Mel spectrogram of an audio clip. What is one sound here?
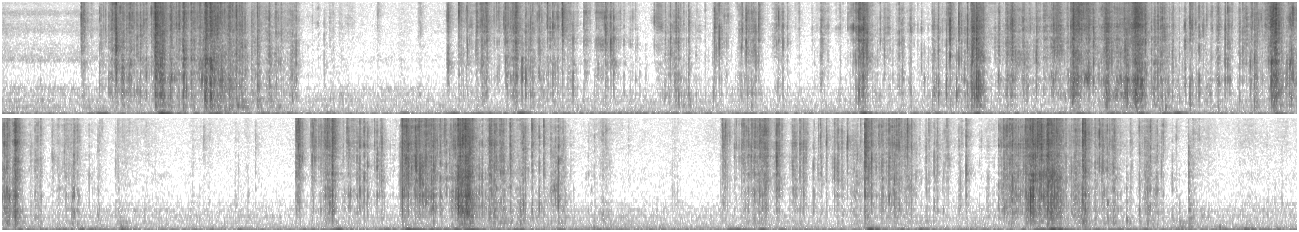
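Foil card packs crinkle and rustle as hands tear them open.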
